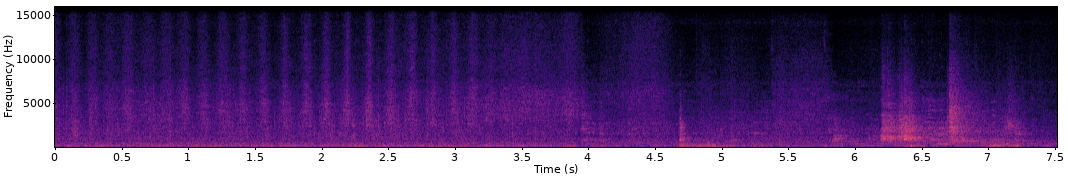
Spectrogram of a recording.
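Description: A wooden stick stirring broth in a large hammered-aluminium stockpot, scraping and swishing in quick, even strokes. A few louder knocks and swishes come near the end, over a steady low hum.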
